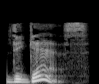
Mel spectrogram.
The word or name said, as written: degas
